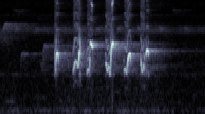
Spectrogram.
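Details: Loud, clear song of a stripe-throated bulbul decoy bird, used to lure wild birds and train young birds; one burst of about six quick, liquid, gurgling notes.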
